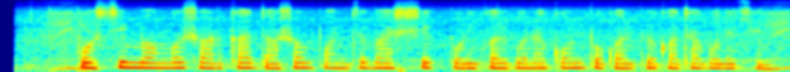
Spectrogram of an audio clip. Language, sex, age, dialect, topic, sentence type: Bengali, female, 36-40, Standard Colloquial, agriculture, question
